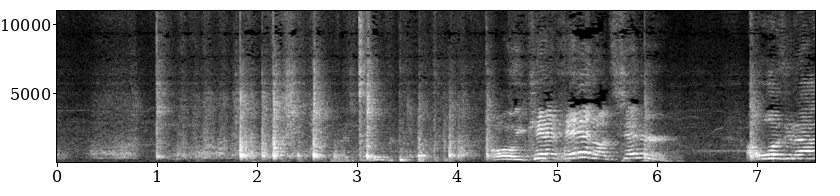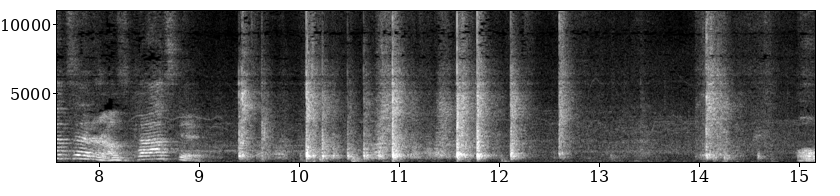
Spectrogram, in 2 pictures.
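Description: A ball knocks on a wooden floor.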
